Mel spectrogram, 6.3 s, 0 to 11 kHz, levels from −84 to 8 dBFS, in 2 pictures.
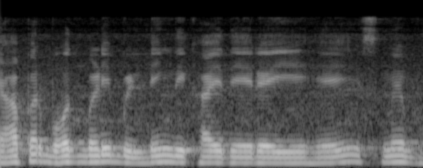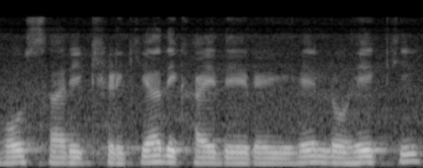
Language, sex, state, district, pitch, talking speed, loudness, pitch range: Hindi, male, Bihar, Jahanabad, 115 Hz, 190 wpm, -19 LUFS, 110-125 Hz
